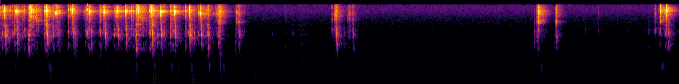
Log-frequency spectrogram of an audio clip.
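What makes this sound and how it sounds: Fingertips of both hands type on a full-size dark plastic vintage mechanical keyboard with clicky blue switches and grey keycaps, resting on a wooden desk. A quick burst of sharp, bright clicking keystrokes runs for almost two seconds, then only a few isolated clicks follow through near silence. Each click is short and high, with very little low end.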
